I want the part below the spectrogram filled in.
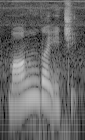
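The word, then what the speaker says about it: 万が一: you as this but it is read as manga a manga Ichi which means if by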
